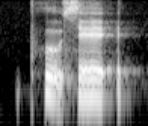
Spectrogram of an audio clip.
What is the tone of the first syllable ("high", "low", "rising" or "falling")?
falling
